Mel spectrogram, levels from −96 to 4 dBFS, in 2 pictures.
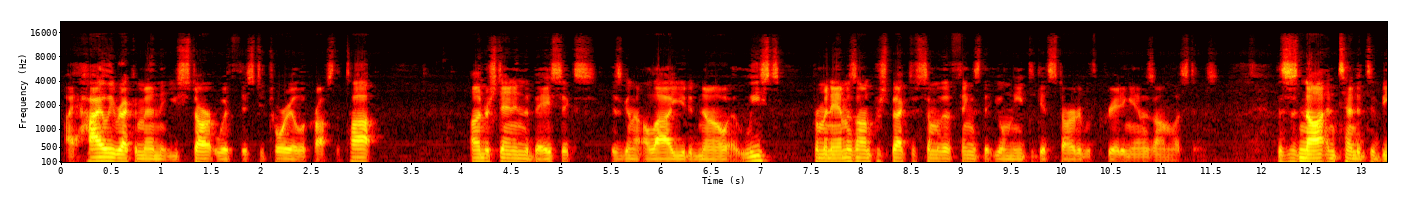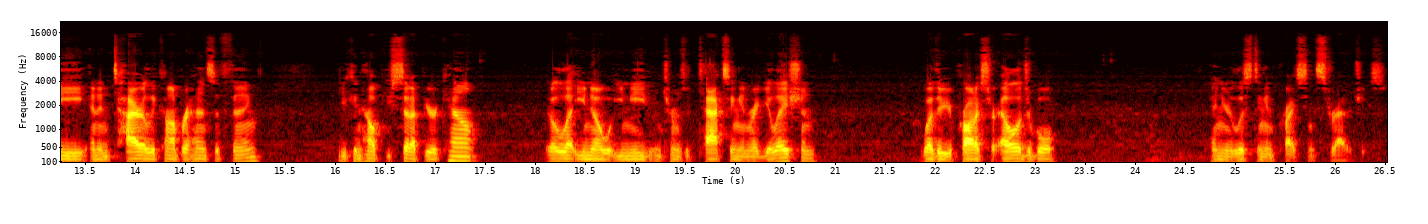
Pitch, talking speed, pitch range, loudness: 90 Hz, 190 wpm, 80-100 Hz, -25 LUFS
